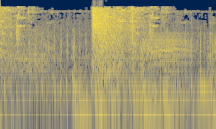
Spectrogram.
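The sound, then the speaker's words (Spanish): A loud glass skylight shatters in a sudden bright crash as several people dressed as ninjas break in through the roof glass, followed by a scatter of falling shards and debris ringing for a couple of seconds. “Están entrando por los cristales del techo varios cabrones vestidos como ninjas.”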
